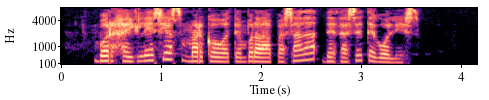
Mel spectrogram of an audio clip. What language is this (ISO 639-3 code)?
glg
